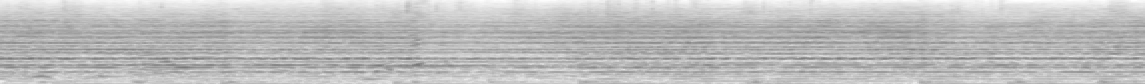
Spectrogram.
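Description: High school marching band playing: the brass holds long sustained chords over low bass notes, with a few drum hits.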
